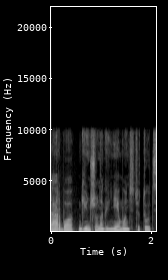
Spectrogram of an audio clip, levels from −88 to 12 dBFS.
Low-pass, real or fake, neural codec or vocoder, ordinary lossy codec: 9.9 kHz; fake; vocoder, 22.05 kHz, 80 mel bands, Vocos; AAC, 64 kbps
